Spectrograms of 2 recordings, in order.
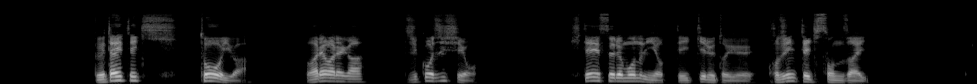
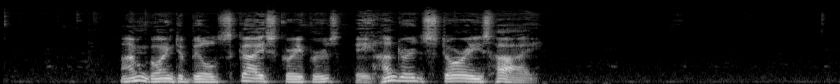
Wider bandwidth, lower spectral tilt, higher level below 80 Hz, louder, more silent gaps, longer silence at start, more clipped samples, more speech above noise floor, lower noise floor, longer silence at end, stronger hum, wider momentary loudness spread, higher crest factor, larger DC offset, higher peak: second, 11.5 kHz vs 14 kHz; about the same, -4.5 dB/octave vs -5 dB/octave; second, -72 dBFS vs -56 dBFS; second, -28 LUFS vs -18 LUFS; neither; second, 0.95 s vs 1.2 s; neither; first, 62 dB vs 41 dB; first, -89 dBFS vs -59 dBFS; second, 1.1 s vs 3.05 s; neither; first, 17 LU vs 8 LU; about the same, 22 dB vs 20 dB; neither; second, -8 dBFS vs 0 dBFS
